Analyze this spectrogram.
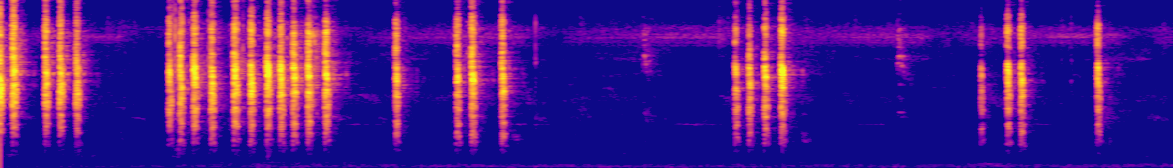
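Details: Eurasian tree sparrow reared by hand, over one year of age, gives scattered high chips and short rapid bursts of up to eight notes, with irregular gaps and a quiet background.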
